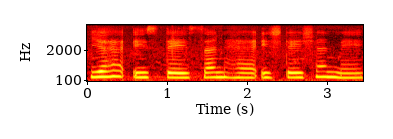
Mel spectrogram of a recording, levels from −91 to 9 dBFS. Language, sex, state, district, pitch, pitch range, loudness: Hindi, female, Bihar, Katihar, 250 Hz, 240-265 Hz, -16 LUFS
